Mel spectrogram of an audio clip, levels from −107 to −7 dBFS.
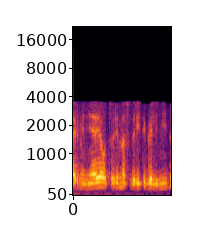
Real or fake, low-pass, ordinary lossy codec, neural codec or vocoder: real; 3.6 kHz; MP3, 24 kbps; none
